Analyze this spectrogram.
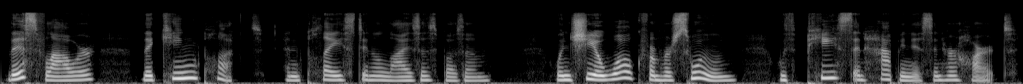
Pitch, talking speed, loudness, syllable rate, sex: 215 Hz, 135 wpm, -19 LUFS, 4.1 syllables/s, female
